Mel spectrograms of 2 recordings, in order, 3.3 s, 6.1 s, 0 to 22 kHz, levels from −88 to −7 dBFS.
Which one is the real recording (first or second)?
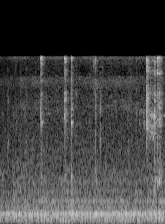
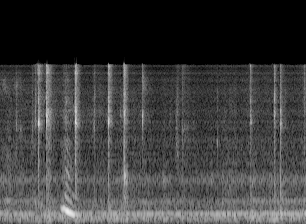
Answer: first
